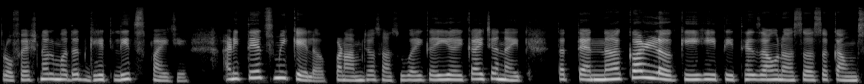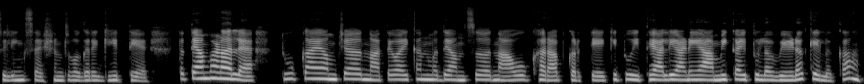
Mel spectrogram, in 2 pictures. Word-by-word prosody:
Professional 210 +4 -3
मदत 230 -1 -2
घेतलीच 220 +3 -1
पाहिजे. 170 -4 -6 0.4
आणि 250 +1 +3
तेच 305 0 +2
मी 300 - +5
केलं. 180 -9 0
पण 205 -1 -2
आमच्या 195 +3 -3
सासूबाई 200 +1 -5
काही 215 +1 +1
ऐकायच्या 240 +4 0
नाहीत. 195 -5 +2 0.4
तर - - -1
त्यांना 225 +2 +4
कळलं, 300 -8 +6
की 225 - +1 0.2
ही 230 -1 +2
तिथे 220 +1 -1
जाऊन 220 0 +1
असं 200 +1 -3
असं 200 +3 -6
काउन्सिलिंग 195 +1 -2
सेशन्स 195 0 -6
वगैरे 195 0 -4
घेतेय. 195 -4 -4 0.3
तर - - -4
त्या 275 0 +6
म्हणाल्या, 260 -9 +5 0.3
"तू 255 - -3
काय 265 -1 +2
आमच्या 245 0 +2
नातेवाईकांमध्ये 220 +1 -1
आमचं 210 +1 -2
नाव 200 +2 -1
खराब 195 -3 0
करते, 190 0 -3
की 225 - -3
तू 230 - 0
इथे 225 +3 0
आली 220 +2 +3
आणि 215 +1 +2
आम्ही 215 +2 +3
काय 225 -1 +3
तुला 210 -2 +1
वेडं 200 +4 +2
केलं 200 -9 0
का? 250 - -4
215 Hz, 170 wpm, -23 LUFS, 195-230 Hz, 0.4 s, कळलं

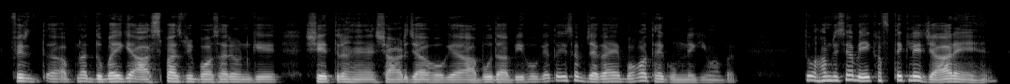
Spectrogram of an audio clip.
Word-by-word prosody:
फिर 155 -1 +5 0.2
अ, 130 -2 -4
अपना 145 +5 -3
दुबई 135 +1 +3
के 145 - +2
आस-पास 120 +2 +1
भी 135 0 -1
बहुत 120 -1 -1
सारे 120 -1 0
उनके 120 0 -2
क्षेत्र 125 +2 0
हैं, 115 -1 -3
शारजाह 115 +1 -1
हो 110 - -1
गया, 110 0 -2
अबू 115 +3 0
धाबी 115 -1 -1
हो 120 - -4
गया 140 - -3
तो 185 - -1
ये 185 - +3
सब 180 -2 -3
जगहें 135 0 +1
बहुत 150 +5 -2
है 130 - +2
घूमने 110 -2 -6
की 105 +1 -12
वहाँ 100 -1 -10
पर। - - -15 0.7
तो 195 - +3
हम 185 +2 +1
जैसे 185 +3 0
अब 210 -5 +2
1 170 +2 +5
हफ़्ते 180 +2 +1
के 195 - -3
लिए 185 - +8
जा 120 -2 +2
रहे 115 -5 +1
हैं 105 +11 -11
120 Hz, 235 wpm, -23 LUFS, 115-145 Hz, 0.7 s, लिए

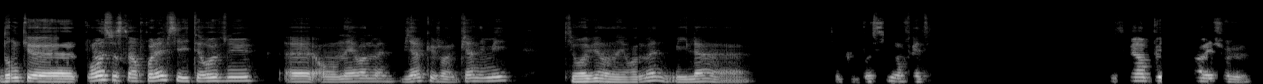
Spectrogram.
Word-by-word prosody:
donc 155 +3 +2
heu, 130 -3 +7
pour 165 - -1
moi, 205 +2 +7
ce 200 -1 0
serait 170 -3 -3
un 155 - 0
problème 160 +6 +3
s'il 175 -6 0
était 155 0 -2
revenu, 170 +2 +1 0.3
heu, 130 0 +2
en 120 +1 -4
Iron 135 +2 -1
Man. 135 -1 -9
Bien 140 +6 -2
que 160 - -5
j'aurais 125 -4 -6
bien 150 +1 -4
aimé 175 +4 -2 0.5
qu'il 130 - -3
revienne 135 +2 +3
en 125 -3 0
Iron 115 +1 -4
Man, 170 +6 -3
mais 115 0 -3
là, 130 0 -4 0.8
c'est - - -19
plus - - -27
possible 140 +3 -8
en 135 - -5
fait. 130 -1 -12 1.8
Ce - - -18
serait 165 0 -4
un 165 - -1
peu - - 0 0.3
par - - -5
les 145 0 +1
cheveux. 120 -3 -9
140 Hz, 185 wpm, -22 LUFS, 130-165 Hz, 1.8 s, heu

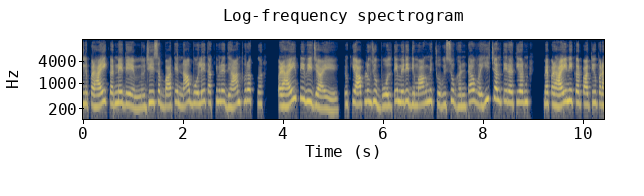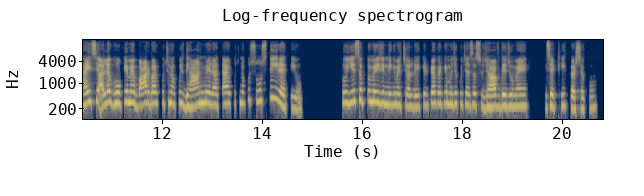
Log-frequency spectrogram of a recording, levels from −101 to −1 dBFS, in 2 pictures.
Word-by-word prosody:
पढ़ाई 250 +4 +5
करने 285 +2 +2
दें। 260 -3 0
मुझे 230 +5 -3
ये 305 - +1
सब 300 -3 -3
बातें 245 +5 -1
ना 260 +3 0
बोलें 285 +1 -2
ताकि 295 +1 -6
मेरा 315 0 0
ध्यान 235 +2 0
थोड़ा 335 +1 0 0.2
क 280 - -7 0.3
पढ़ाई 245 +8 +5
पे 375 -2 +2
भी 320 -1 +5
जाए 220 -5 0 0.3
क्योंकि 270 +3 -6
आप 275 +2 +4
लोग 310 -1 0
जो 315 +1 0
बोलते 245 +5 -2
हैं 320 - +2
मेरे 305 +1 +2
दिमाग 260 0 -1
में 320 - +1
24सों 260 +5 -4
घंटा 240 +6 -2
वही 290 +2 0
चलते 330 -4 +1
रहती 300 0 0
है 305 - +4
और 300 - 0 0.4
मैं 280 - +1
पढ़ाई 255 +2 +7
नहीं 325 0 +5
कर 295 -1 +1
पाती 265 +1 +2
हूँ। 290 - -3
पढ़ाई 270 +2 +3
से 315 +2 +2
अलग 295 +4 +4
होके 280 +2 0
मैं 295 -4 +2
बार-बार 280 +3 +3
कुछ 290 0 -9
न 280 -2 -2
कुछ 290 -2 -5
ध्यान 235 +3 +1
में 285 -1 0
रहता 255 +1 -1
है, 275 - +2
कुछ 270 0 -18
न 290 - -5
कुछ 345 -2 -10
सोचती 335 +4 -5
ही - - +2
रहती 230 -3 -3
हूँ। 200 - -8 0.8
तो 290 - -3
ये 290 +2 +1
सब 335 0 0
तो 320 - -3
मेरी 300 -1 +3
ज़िंदगी 265 -2 -2
में 260 -1 -2
चल 235 -1 -4
रही 230 0 -3
है। - - -7
कृपया 275 +3 -1
करके 275 0 -5
मुझे 270 0 -3
कुछ 270 0 -12
ऐसा 260 0 -3
सुझाव 230 -1 +1
दें 245 +1 +2
जो 240 +1 -2
मैं 240 0 -2 0.4
इसे 240 +2 +1
ठीक 245 0 -10
कर 205 - +2
सकूँ? 205 +2 -8
275 Hz, 240 wpm, -23 LUFS, 245-300 Hz, 0.8 s, पढ़ाई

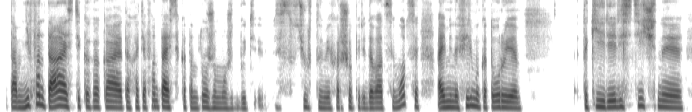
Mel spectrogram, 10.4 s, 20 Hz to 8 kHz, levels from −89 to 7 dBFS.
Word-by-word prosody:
Там 155 -1 +1
не 190 +5 +2
фантастика 185 -5 +4
какая-то, 160 -2 +1
хотя 160 +1 -4
фантастика 160 -1 +1
там 145 -3 -7
тоже 150 -1 -2
может 140 -1 -7
быть 135 -1 -10 0.3
с 145 -3 -8
чувствами, 150 -4 -6
хорошо 150 +2 -5
передаваться 145 0 -2
эмоции. 200 +1 -3 0.3
А 145 - +7
именно 160 0 +2
фильмы, 200 +3 0
которые, 155 -1 +1
э, - - -12 0.9
такие 170 +1 0
реалистичные. 165 -2 +1
160 Hz, 125 wpm, -26 LUFS, 145-170 Hz, 0.9 s, А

